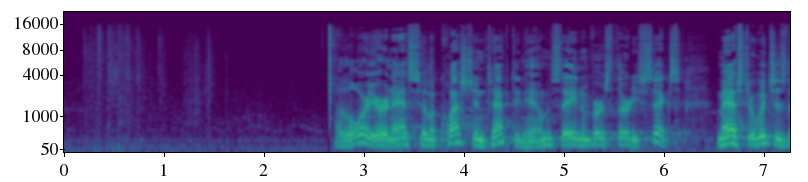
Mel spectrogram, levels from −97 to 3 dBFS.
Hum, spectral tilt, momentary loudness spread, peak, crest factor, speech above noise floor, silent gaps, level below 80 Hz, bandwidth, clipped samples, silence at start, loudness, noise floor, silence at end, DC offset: none; -5 dB/octave; 8 LU; -14 dBFS; 22 dB; 38 dB; none; -70 dBFS; 16 kHz; under 0.1%; 2.65 s; -34 LUFS; -72 dBFS; 0 s; under 0.1%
